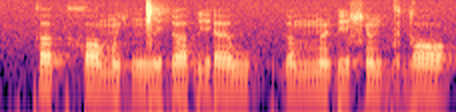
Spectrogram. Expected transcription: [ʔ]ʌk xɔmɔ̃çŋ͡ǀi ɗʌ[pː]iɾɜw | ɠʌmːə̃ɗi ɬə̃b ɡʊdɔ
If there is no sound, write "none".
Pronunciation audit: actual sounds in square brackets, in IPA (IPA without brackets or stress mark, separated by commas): k, ɓ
